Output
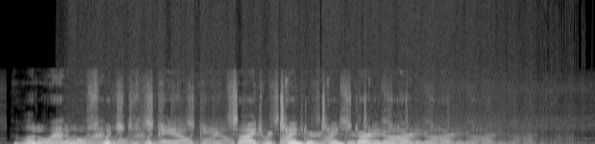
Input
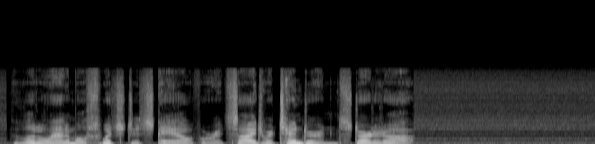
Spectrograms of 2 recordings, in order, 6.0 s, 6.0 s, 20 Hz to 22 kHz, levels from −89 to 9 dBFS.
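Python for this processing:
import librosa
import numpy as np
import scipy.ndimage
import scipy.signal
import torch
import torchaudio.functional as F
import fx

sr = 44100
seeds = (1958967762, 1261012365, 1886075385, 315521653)

y = fx.echo_crushed(x, sr, ms=415, feedback_pct=55, bits=7, wet_db=-6)
y = y * librosa.db_to_amplitude(3.5)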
